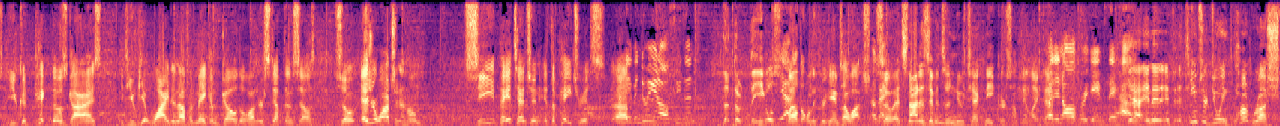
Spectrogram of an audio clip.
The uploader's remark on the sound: The REAL THING Patriots Podcast comes at ya live from the Mall of America in Minneapolis, Minnesota.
